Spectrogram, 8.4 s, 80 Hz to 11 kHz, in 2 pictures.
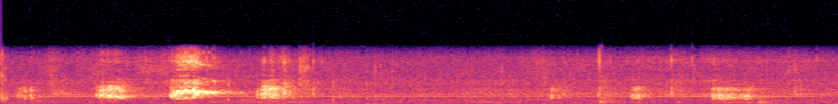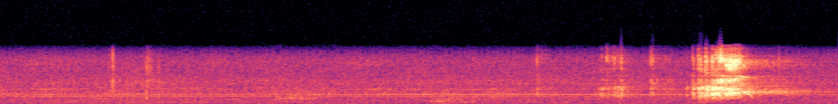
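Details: Female dog Purdy responding to the recorded sounds of a 3-week-old puppy: three quick whining yelps at the start, a softer whimper midway, and a final sharp, louder whine near the end, with a faint steady hum throughout.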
